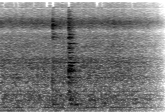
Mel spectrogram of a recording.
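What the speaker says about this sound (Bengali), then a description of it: "একটু ভেজে নেব, টমেটো কাঁচা গন্ধটা যাওয়া পর্যন্ত একটু" Chopped tomato frying in hot oil in a pan while being stirred, a steady soft sizzle with two brief scraping stirs partway through, close and alone.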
